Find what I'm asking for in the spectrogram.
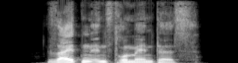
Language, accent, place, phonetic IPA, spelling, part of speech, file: German, Germany, Berlin, [ˈzaɪ̯tn̩ʔɪnstʁuˌmɛntəs], Saiteninstrumentes, noun, De-Saiteninstrumentes.ogg
- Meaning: genitive singular of Saiteninstrument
